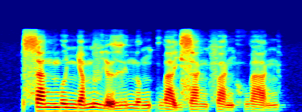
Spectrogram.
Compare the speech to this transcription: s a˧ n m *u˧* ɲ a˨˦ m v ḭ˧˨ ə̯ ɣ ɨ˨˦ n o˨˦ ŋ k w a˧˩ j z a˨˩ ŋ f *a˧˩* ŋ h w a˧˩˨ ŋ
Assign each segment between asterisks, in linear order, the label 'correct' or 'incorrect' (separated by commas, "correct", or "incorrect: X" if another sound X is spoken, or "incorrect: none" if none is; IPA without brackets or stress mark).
incorrect: o˧, correct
